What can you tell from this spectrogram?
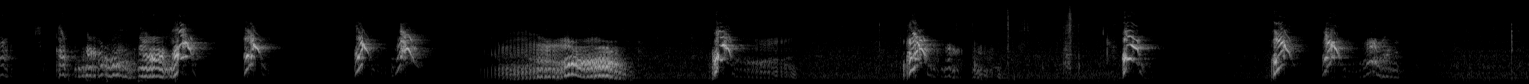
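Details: Willow, a Toy Fox Terrier born April 2012, playing with a pig's ear she is trying to figure out: longer rough growling stretches mixed with sharp high yaps, irregular throughout.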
